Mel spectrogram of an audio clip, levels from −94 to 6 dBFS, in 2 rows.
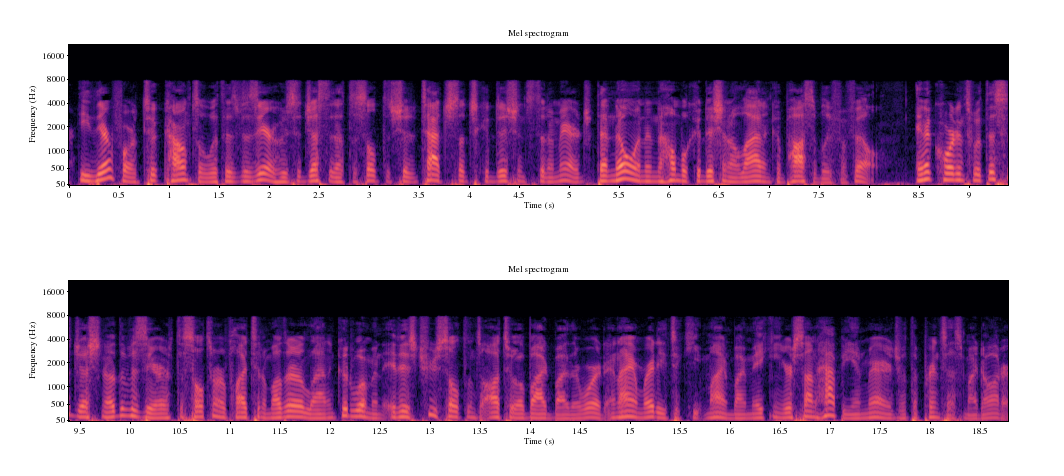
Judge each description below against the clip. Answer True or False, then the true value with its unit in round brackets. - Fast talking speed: True (250 wpm)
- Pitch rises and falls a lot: False (4.1 semitones)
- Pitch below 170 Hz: True (135 Hz)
